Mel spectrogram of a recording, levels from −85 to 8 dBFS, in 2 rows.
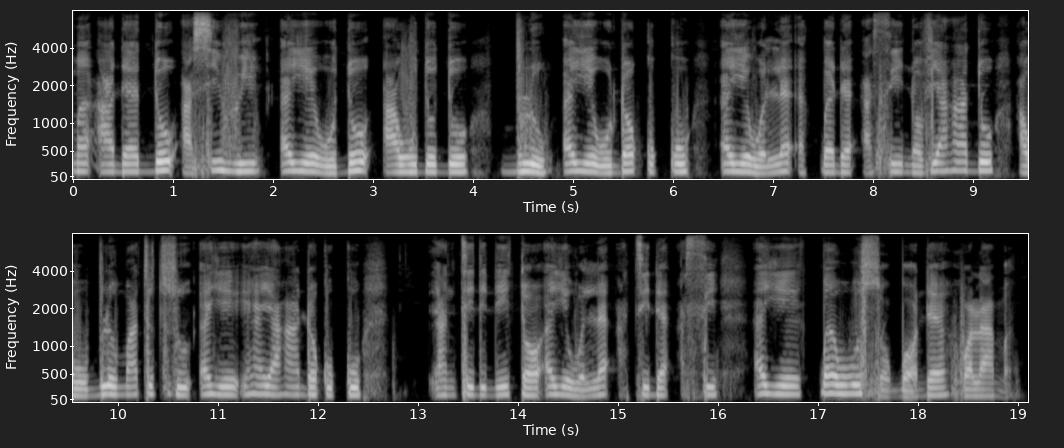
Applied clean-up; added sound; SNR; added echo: none; none; none; none.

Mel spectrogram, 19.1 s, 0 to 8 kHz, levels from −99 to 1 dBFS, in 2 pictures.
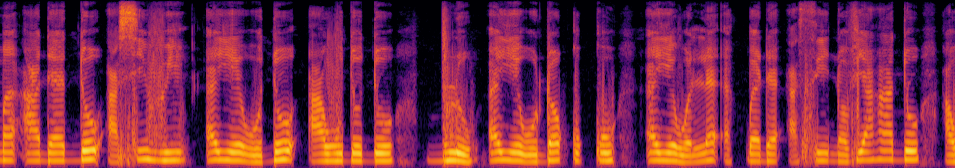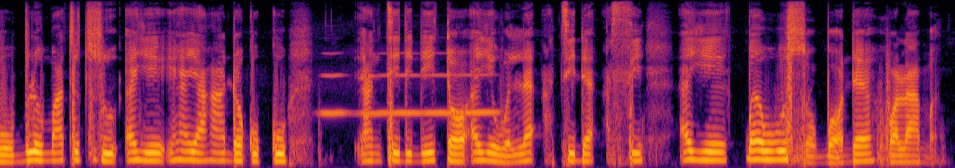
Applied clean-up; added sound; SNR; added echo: none; Wind instrument, woodwind instrument; 17 dB; none.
